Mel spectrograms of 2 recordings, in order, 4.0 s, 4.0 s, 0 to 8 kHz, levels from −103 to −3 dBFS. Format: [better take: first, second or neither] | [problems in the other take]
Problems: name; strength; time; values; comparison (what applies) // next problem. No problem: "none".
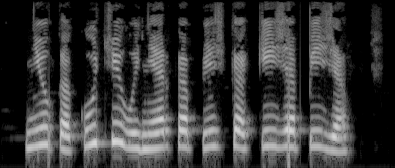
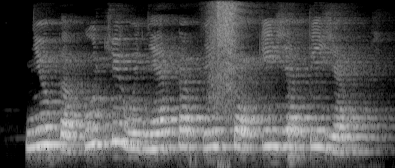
first | background sound (Fireworks); 15 dB below the speech // room echo; dies away in 1 s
